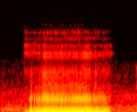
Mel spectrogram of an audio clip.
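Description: A single loud, low, rattling snore lasting under two seconds, in a quiet room.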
